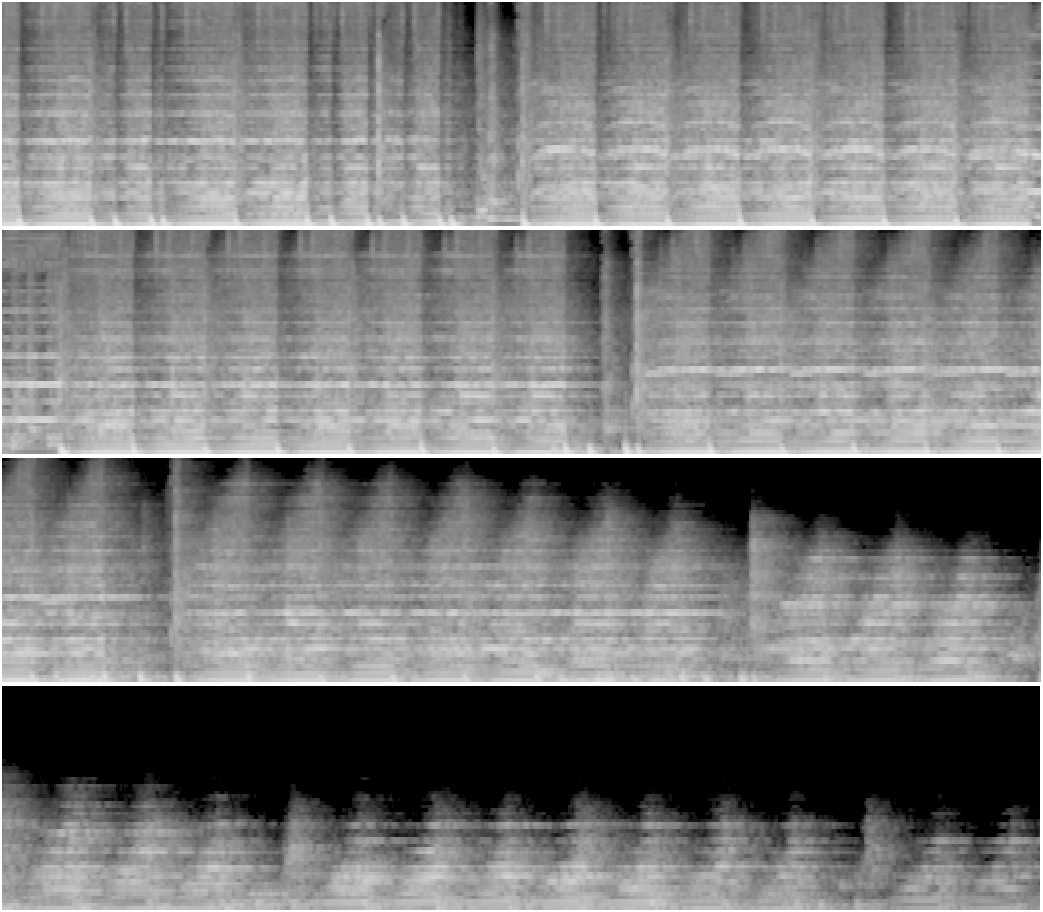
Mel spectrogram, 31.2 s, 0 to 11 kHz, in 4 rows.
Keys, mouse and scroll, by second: 0.1 middle click, 0.1 space, 0.3 scroll up 4, 0.4 m, 0.8 shift+click, 0.9 scroll down 5, 1.2 middle click, 6.9 scroll down 6, 7.0 middle click, 7.4 shift+middle click, 7.5 shift+middle click, 7.6 shift+middle click, 7.8 middle click, 7.9 middle click, 8.0 scroll down 3, 8.2 shift+middle click, 10.2 shift+middle click, 10.4 middle click, 11.0 middle click, 13.3-15.2 scroll up 5, 13.5 y, 15.5 y, 16.1 middle click, 16.2 y, 16.4 scroll up 1, 16.5 s, 17.0 space, 17.1 scroll, 17.2 scroll up 1, 18.2 shift+click, 18.5 s, 24.2 middle click, 24.4 scroll down 4, 24.4-28.0 typing, 24.8 middle click.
